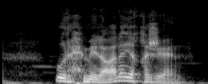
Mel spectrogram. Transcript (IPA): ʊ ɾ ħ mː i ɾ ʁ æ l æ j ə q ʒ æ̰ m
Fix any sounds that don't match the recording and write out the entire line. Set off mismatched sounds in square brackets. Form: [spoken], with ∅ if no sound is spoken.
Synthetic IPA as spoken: ʊ ɾ ħ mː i [l] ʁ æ l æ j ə q ʒ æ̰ [n]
